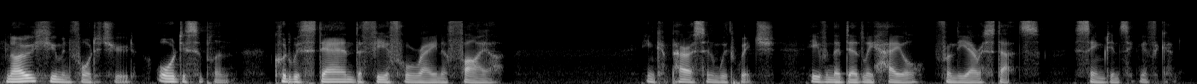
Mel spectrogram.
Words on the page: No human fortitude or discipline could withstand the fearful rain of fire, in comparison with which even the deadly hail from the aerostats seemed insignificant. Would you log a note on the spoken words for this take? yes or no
no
